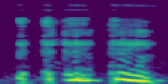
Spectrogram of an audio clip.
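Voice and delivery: acted throat-clearing before speaking up; small preparatory throat clear. A narrator's reading. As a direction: clear the throat to get attention. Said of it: "So Wilbur cleared his throat".

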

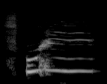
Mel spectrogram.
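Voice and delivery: very high, thin screech; mock yell in a tiny high voice; yelling frog. A narrator's reading. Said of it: "he yelled".

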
